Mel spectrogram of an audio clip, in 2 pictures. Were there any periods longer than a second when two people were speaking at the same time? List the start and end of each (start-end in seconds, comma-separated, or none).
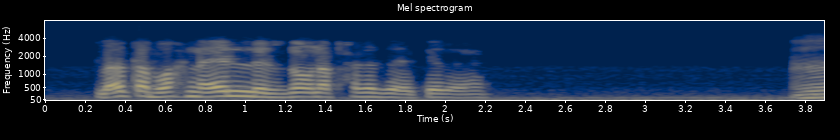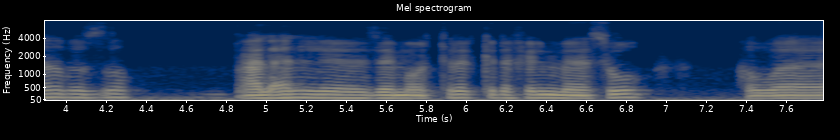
none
